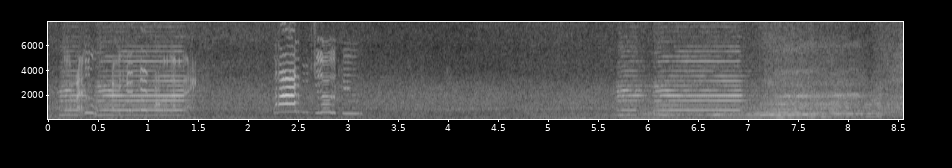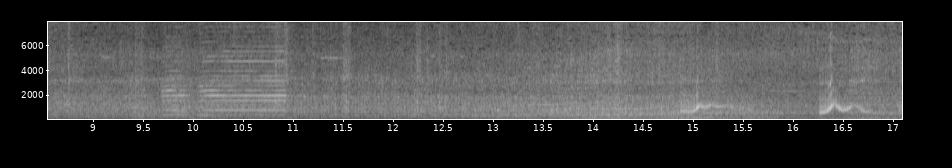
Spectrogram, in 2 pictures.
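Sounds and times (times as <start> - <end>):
vehicle horn toot: 5.7 - 7.1
vehicle noise rumble: 10.4 - 17.0
short rising tone: 14.7 - 17.0.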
